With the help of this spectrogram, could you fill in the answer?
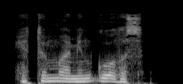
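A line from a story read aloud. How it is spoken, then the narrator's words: Confused mumble. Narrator (Russian): пробормотала Виола, растерянно хлопая мокрыми ресницами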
